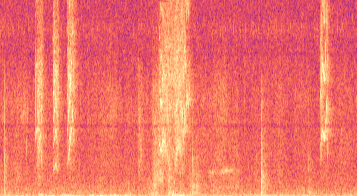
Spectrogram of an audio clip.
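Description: Near silence: room tone with a few faint, brief scratchy noises, three quick ones about half a second in and a slightly longer one about two seconds in.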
